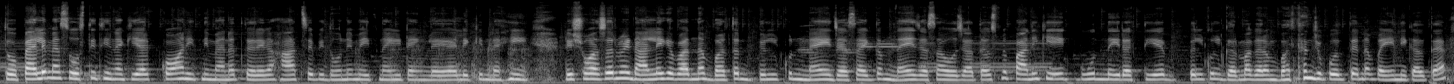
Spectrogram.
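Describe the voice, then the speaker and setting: A woman's voice: on the high side, steady tone, brisk, mellow, soft background music. A young adult woman narrating a casual daily-life vlog, chatty and meandering, mixing English words into her Hindi. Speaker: vlogger.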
